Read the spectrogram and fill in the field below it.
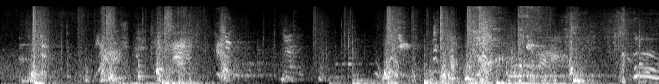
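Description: Fighters grunt and cry out as they are hit.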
